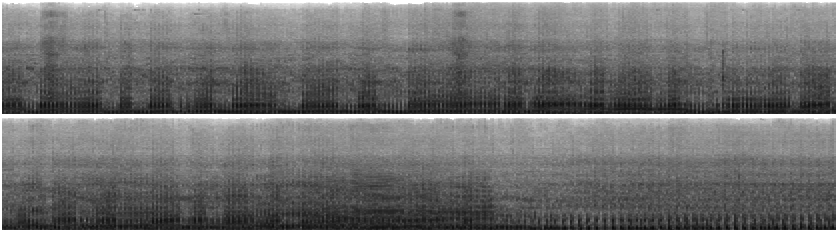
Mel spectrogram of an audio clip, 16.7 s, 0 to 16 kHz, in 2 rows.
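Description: Yamaha WR155 single-cylinder motorcycle engine running under load on a rough trail, with frequent knocks and clatter. About thirteen seconds in it settles into lower revs with an even, pulsing beat.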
